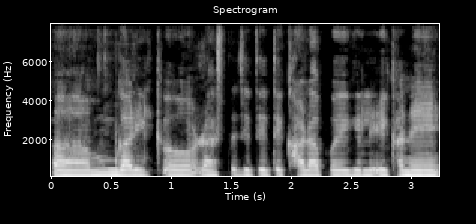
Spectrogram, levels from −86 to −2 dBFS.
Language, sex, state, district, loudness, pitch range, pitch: Bengali, female, West Bengal, North 24 Parganas, -18 LUFS, 215-225 Hz, 225 Hz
